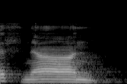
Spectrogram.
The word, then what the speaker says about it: اثنان: طبعا انتفى اثنان، فائدة إملائية، لا تكتب اثنان بالهمزة ولا تلفظ اثنان، تقول انتفى اثنان، رأيت اثنين، مررت باثنين، لا تقول رأيت اثنين ومررت باثنين، وهذا من الأخطاء الشائعة.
